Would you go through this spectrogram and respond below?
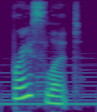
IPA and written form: ˈbreɪslət (Bracelet)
